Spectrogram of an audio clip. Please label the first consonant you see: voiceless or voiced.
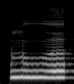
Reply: voiced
